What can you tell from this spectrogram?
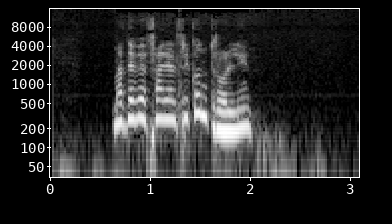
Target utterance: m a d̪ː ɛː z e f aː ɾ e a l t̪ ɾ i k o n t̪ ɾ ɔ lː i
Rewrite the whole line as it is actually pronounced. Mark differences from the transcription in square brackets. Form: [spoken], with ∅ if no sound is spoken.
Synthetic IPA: m a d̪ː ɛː [v] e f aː ɾ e a l t̪ ɾ i k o n t̪ ɾ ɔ lː i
